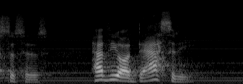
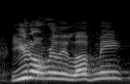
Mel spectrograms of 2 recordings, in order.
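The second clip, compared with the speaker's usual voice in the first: higher, louder, mimicking a sulky teen; huffy teenager; 8 semitones higher, 6 dB louder than usual. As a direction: imitate a teenager accusing a parent. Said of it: "in a huff they say".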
